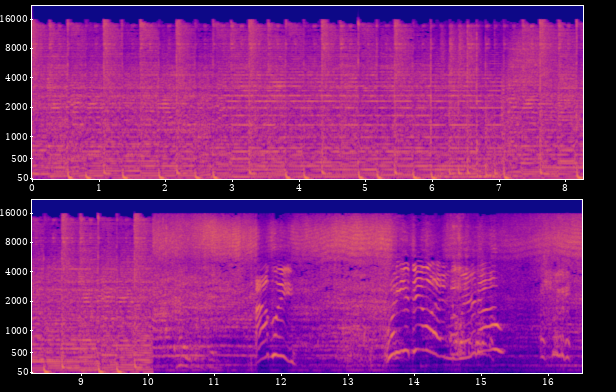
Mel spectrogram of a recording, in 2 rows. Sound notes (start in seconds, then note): 15.7 laughs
